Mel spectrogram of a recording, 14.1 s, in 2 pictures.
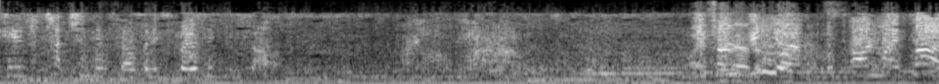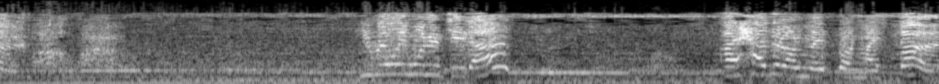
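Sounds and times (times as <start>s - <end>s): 
bus engine rumble: 0.0s - 14.0s
speech: 0.9s - 2.6s, 5.3s - 8.0s, 9.8s - 11.0s, 12.5s - 14.0s.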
